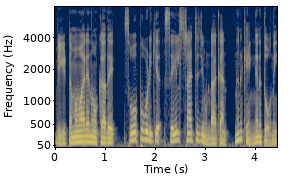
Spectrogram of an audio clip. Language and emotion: Malayalam, disgusted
